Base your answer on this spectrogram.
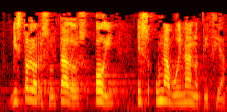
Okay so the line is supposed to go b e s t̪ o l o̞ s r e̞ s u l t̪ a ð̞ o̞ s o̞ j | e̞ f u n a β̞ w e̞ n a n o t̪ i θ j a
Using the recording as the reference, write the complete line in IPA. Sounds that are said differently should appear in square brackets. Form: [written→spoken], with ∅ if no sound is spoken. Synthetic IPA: b [e→i] s t̪ o l o̞ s r e̞ s u l t̪ a ð̞ o̞ s o̞ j | e̞ [f→s] u n a β̞ w e̞ n a n o t̪ i θ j a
